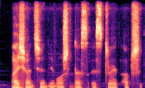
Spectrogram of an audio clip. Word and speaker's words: Eichhörnchen: Eichhörnchen. Squirrel. But maybe the pronunciation of my squirrel is always horrible.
